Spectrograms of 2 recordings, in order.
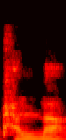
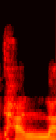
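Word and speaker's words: dalla: " 달라 , 달라 "— 이건 여러분 이 익숙한 한국어 ' 달라 ' 가 아니라 ' 라 ' 발음 이에요 . " 플라이 달라 " 가 아니라 " 달라 " 입니다 . 'a' 발음 을 열어서 이렇게 발음 해야 합니다 .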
